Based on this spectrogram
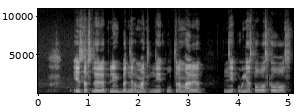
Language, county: Lithuanian, Vilnius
